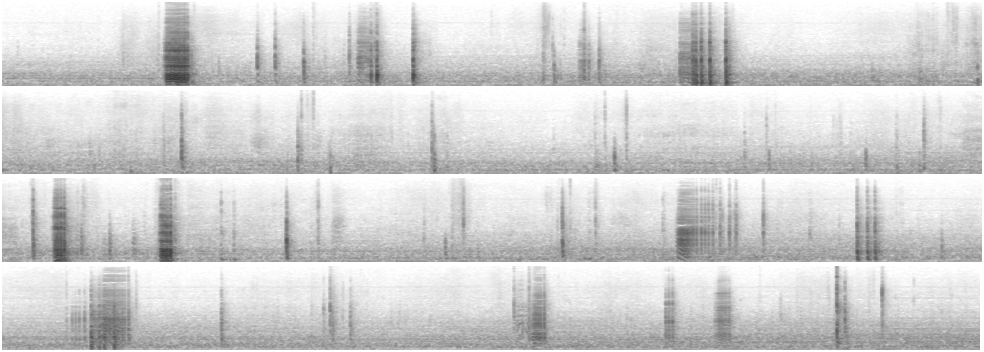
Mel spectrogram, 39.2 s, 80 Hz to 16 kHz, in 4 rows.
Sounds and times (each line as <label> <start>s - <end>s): wood floor creaks 1.6s - 4.3s
wood floor creaks 5.4s - 6.1s
wood floor creaks 6.8s - 7.4s
wood floor creaks 18.7s - 22.8s
wood floor creaks 26.2s - 27.3s
wood floor creaks 28.1s - 28.5s
wood floor creaks 30.0s - 30.8s
wood floor creaks 32.6s - 33.0s
wood floor creaks 34.5s - 35.0s
wood floor creaks 36.0s - 36.8s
